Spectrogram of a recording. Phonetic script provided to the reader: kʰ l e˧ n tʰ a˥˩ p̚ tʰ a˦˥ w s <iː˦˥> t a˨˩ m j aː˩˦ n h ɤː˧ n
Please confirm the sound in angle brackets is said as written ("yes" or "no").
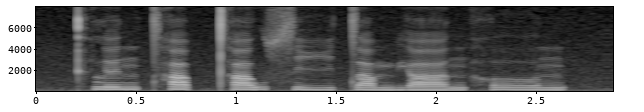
no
